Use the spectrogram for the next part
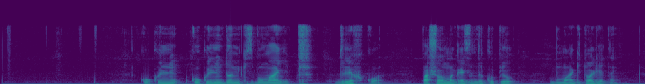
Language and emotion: Russian, positive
